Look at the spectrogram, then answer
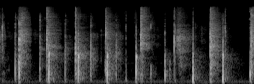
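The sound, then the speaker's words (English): A short round of applause for Keelan from a small group: quick, uneven, sharp hand claps overlapping in a steady patter for a couple of seconds, with no talking. “Another round of applause for Keelan.”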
